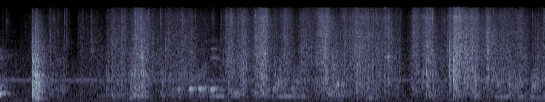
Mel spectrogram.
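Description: Clear plastic bag crinkling and rustling in irregular bursts as a long artificial pine garland is worked out of it, with one sharp snap of the plastic about half a second in.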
